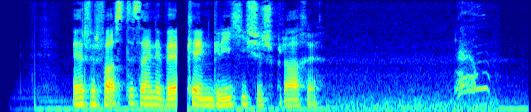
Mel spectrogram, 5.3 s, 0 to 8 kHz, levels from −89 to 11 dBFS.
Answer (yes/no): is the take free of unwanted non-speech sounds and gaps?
no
